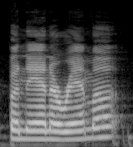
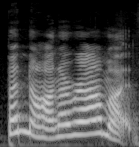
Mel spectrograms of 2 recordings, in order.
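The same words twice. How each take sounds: First: "Bananarama" with the A of "cat"; American-style short A in "Bananarama"; short-A pronunciation. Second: "Bananarama" with AH vowels, pitched higher; British-style broad A in "Bananarama", higher; broad-A pronunciation. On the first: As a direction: say "Bananarama" as ba-NAN-a-RAM-a. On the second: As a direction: say "Bananarama" as ba-NAH-na-RAH-ma. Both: Shown as a demonstration. Two pronunciations of band name.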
